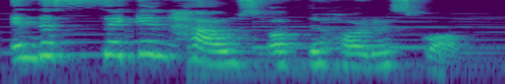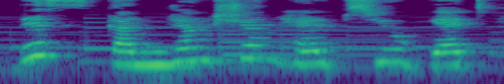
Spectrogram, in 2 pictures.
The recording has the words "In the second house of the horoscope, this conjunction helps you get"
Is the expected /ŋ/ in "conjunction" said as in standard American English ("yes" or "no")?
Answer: yes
